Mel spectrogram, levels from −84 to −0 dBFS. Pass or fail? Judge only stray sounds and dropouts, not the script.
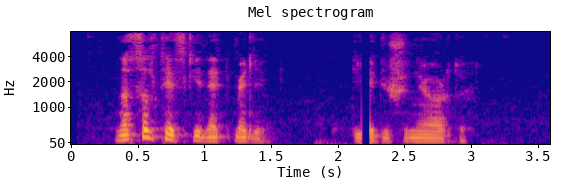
fail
